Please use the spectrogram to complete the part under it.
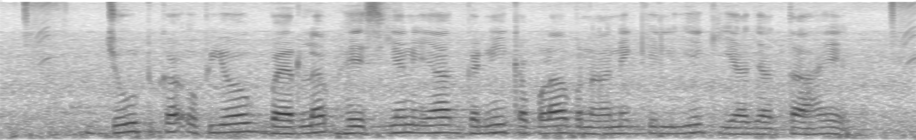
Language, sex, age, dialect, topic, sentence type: Hindi, male, 18-24, Kanauji Braj Bhasha, agriculture, statement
